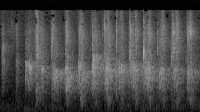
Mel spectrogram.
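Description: Applause welcoming guests to a book event at the Free Library in Philadelphia: a modest gathering clapping, with many separate, crisp claps standing out in a loose, fairly regular patter rather than a dense roar.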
